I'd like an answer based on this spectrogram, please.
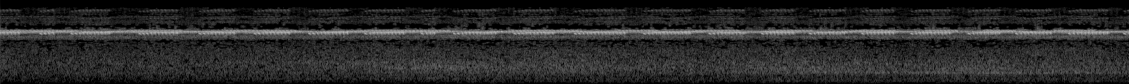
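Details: Nature soundscape of insects, an unbroken high-pitched chirring band with soft regular pulsing, overtones above and a faint low murmur of background noise.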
